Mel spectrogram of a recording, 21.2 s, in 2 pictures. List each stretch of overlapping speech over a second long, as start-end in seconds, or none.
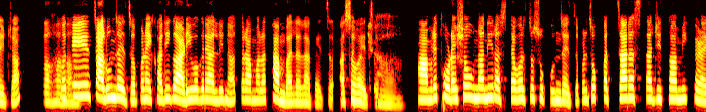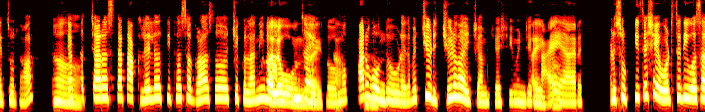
14.5-16.3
